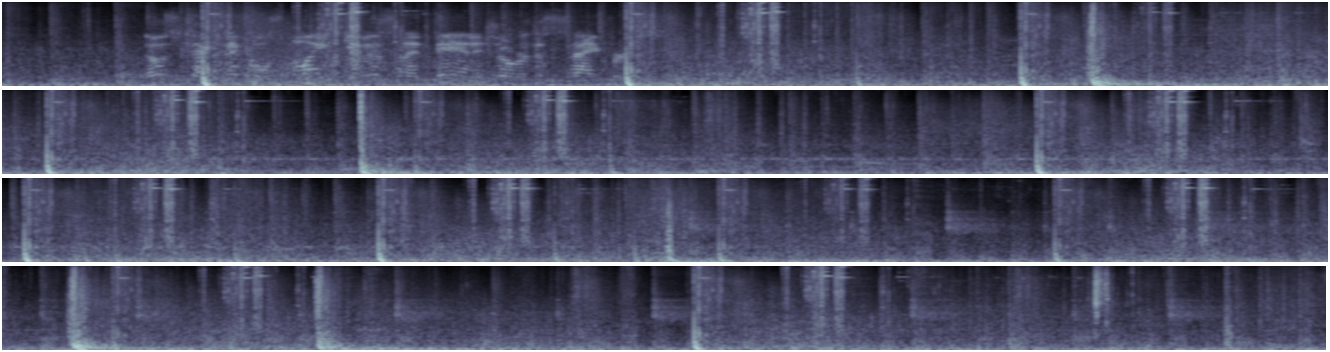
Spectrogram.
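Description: A rifle fires loud single shots at a steady pace.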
